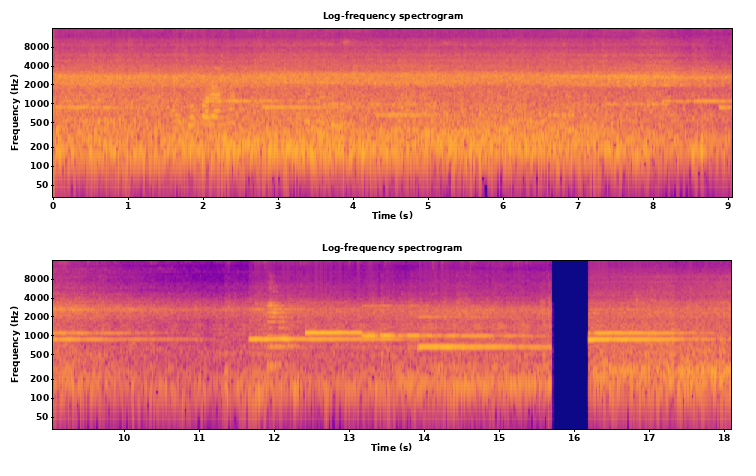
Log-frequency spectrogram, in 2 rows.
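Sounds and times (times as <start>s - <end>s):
train wheels rumbling on rails: 0.0s - 15.7s
clear loud tone: 11.7s - 15.6s, 16.2s - 17.8s.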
